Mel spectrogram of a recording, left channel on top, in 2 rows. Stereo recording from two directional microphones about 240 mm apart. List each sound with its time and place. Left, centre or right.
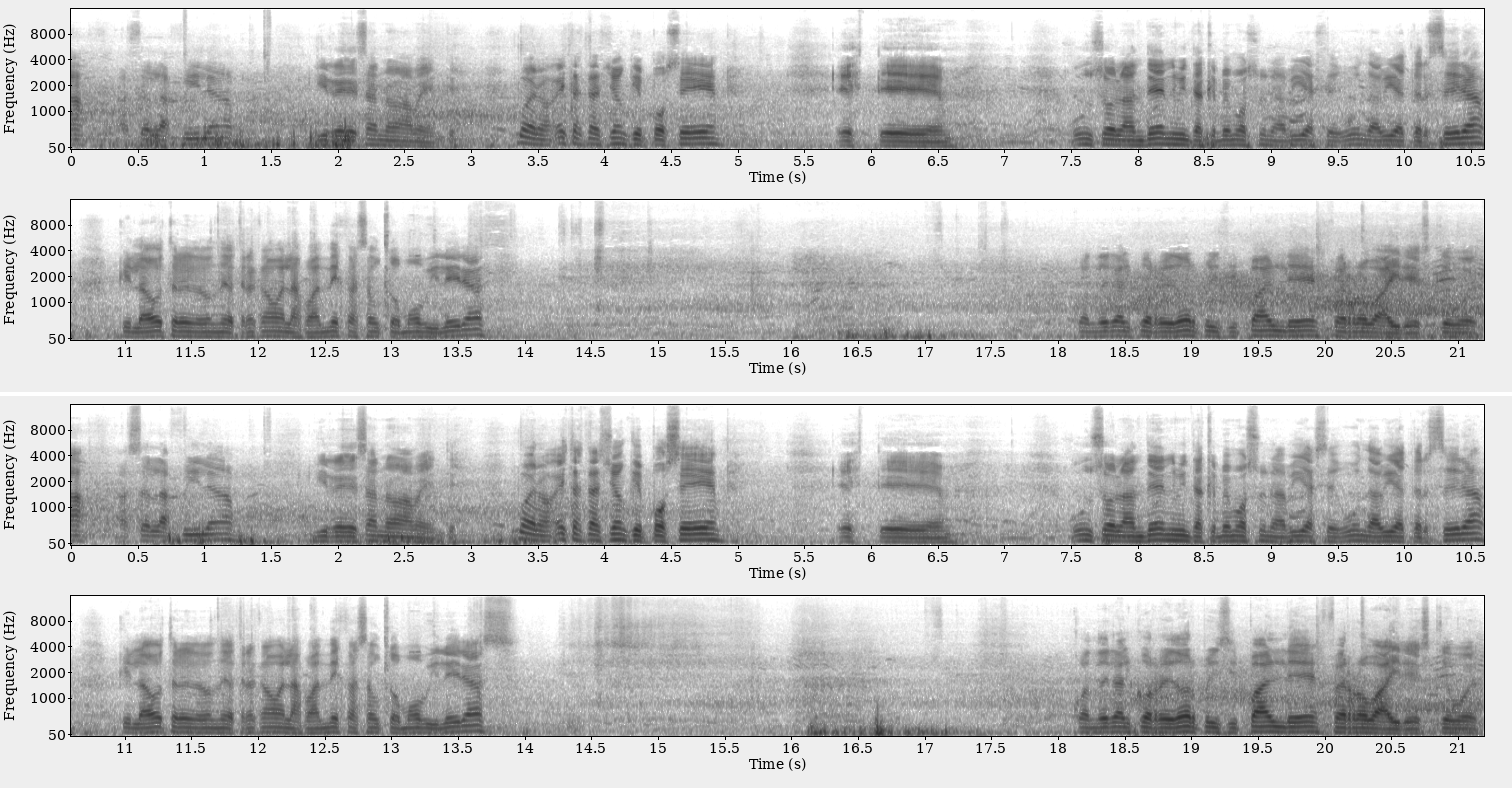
0.0 s speech: right
1.9 s speech: centre; by 4.8 s right
5.8 s speech: centre
7.5 s speech: centre; by 9.9 s right
9.9 s speech: centre
18.1 s speech: right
